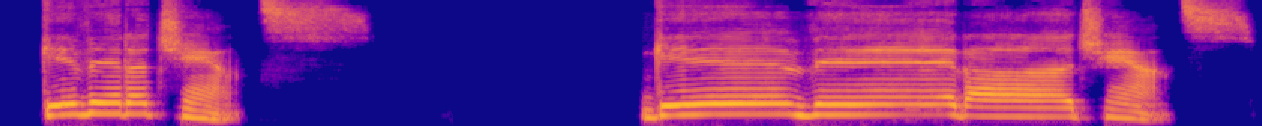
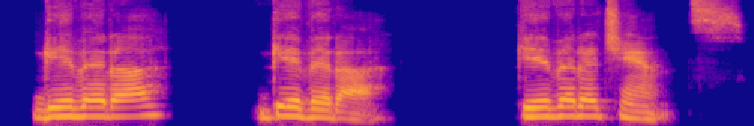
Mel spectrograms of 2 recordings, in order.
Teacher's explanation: The V links to it and the T in it becomes a flap.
